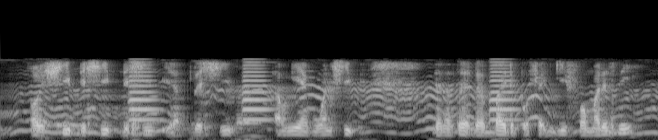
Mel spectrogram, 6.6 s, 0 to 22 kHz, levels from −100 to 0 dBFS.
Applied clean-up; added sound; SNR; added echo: classical method log-MMSE.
